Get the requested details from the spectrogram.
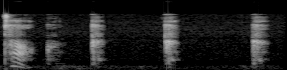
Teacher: On the contrary, if a verb ends with ed and the sound produced is unvoiced, that means there's no vibration felt. It's like coming out of air. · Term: unvoiced sound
